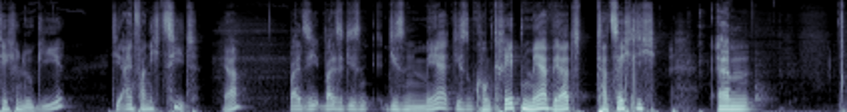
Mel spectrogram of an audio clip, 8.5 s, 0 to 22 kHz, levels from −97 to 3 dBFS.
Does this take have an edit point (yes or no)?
yes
